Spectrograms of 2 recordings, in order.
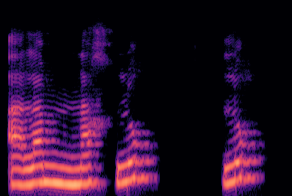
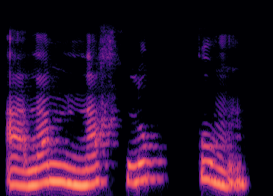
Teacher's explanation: Qafnya langsung diidghamkan ke kaf tanpa tersisa. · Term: idgham kamil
